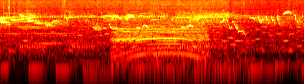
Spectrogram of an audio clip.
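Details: Cows wandering leisurely along a road looking for food; one long, smooth moo of about two seconds rises slightly and falls, with chirping birds and a steady insect buzz behind it.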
